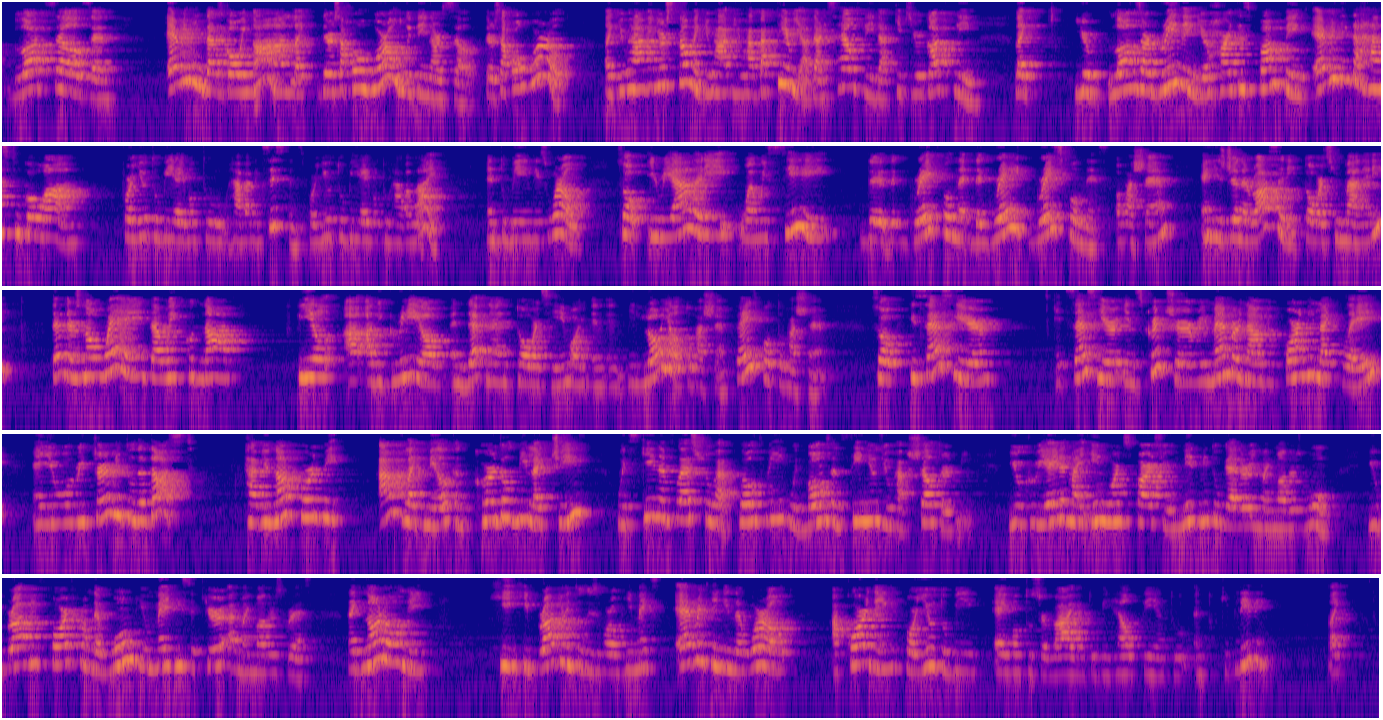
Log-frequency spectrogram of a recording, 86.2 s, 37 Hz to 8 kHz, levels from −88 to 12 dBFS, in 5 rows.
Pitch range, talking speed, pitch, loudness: 225-290 Hz, 165 wpm, 260 Hz, -28 LUFS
